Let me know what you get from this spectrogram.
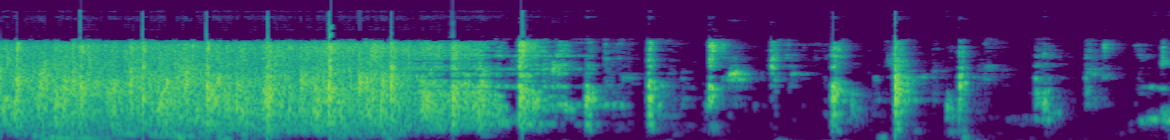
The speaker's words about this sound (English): I tell you what, let's give our online guests a round of applause.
